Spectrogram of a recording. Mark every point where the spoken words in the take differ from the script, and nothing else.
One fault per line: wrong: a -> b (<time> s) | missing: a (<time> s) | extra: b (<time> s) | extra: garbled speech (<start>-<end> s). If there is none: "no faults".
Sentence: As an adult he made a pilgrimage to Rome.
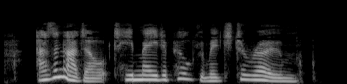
no faults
